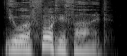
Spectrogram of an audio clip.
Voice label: fortified, narrator; Fate Undiscovered Realms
